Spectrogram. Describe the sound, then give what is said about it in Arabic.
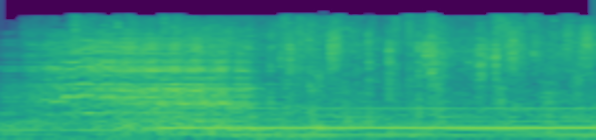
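A horse neighs loudly, a long shrill whinny with wavering tones, accompanied by hooves clip-clopping on the ground. No one speaks. “الحصان الذي فر به طاهر”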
